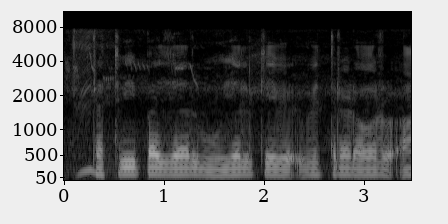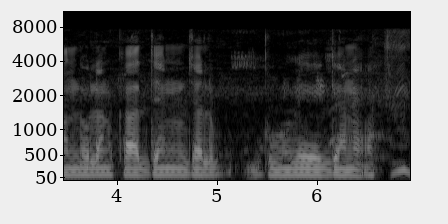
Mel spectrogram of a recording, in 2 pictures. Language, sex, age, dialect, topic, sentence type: Hindi, male, 18-24, Kanauji Braj Bhasha, agriculture, statement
